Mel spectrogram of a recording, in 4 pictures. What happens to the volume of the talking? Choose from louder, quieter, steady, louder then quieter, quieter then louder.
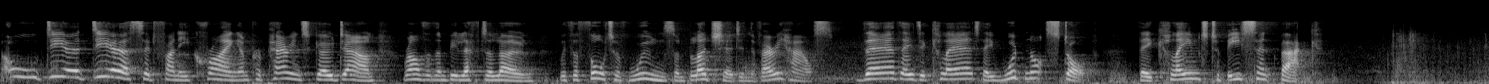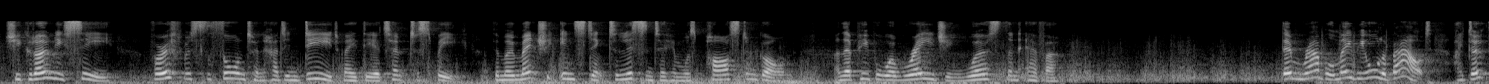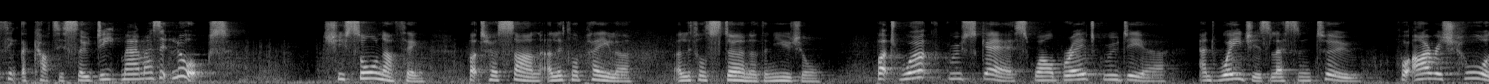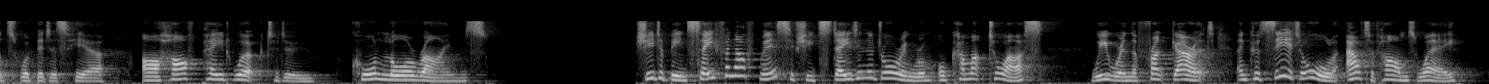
steady.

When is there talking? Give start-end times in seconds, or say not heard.
0.0-13.2, 14.9-25.6, 27.7-32.1, 33.0-49.5, 51.0-59.2.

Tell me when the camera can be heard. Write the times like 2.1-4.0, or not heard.
not heard.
